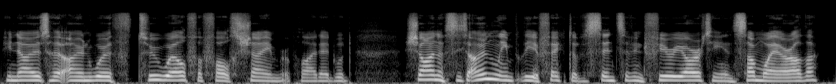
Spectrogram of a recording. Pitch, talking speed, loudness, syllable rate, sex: 180 Hz, 195 wpm, -18 LUFS, 5.2 syllables/s, female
